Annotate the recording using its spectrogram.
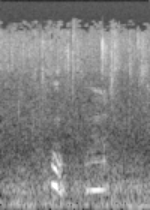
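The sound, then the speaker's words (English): Steady rain patters and hisses at a low, even level, with a faint low rumble beneath that suggests distant thunder during a rainstorm; no voices. “The storm is too loud, and I can't stop thinking about what's going on outside.”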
